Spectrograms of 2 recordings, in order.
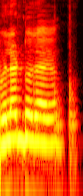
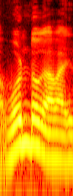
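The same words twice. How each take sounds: First: Willn't said as a made-up contraction, softer; wrong form. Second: Won't said low and firm as the answer; right form. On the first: Teacher to students, voicing the wrong form willn't. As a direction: offer willn't as the tempting wrong answer. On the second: Teacher to students, giving the correct form won't firmly. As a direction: settle it: won't, low and sure. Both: Shown as a demonstration. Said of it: "willn't हो जाएगा कि won't होगा?".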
